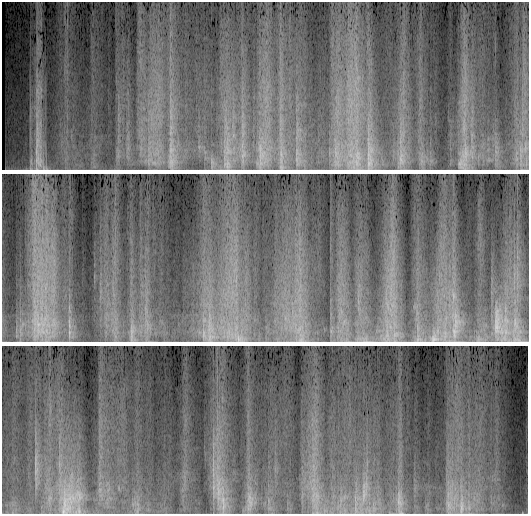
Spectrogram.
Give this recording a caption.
Sounds of putting on a wetsuit with extra squeaks and rubs to get different sounds out of it.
